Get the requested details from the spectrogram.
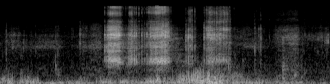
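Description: A fishing reel buzzes as line runs out.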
